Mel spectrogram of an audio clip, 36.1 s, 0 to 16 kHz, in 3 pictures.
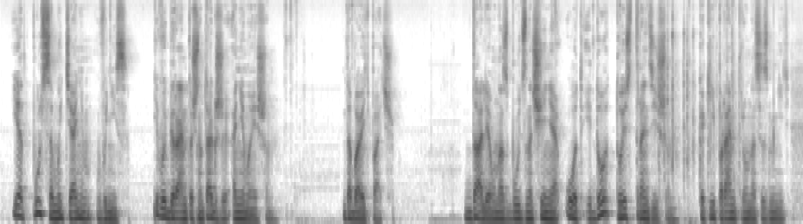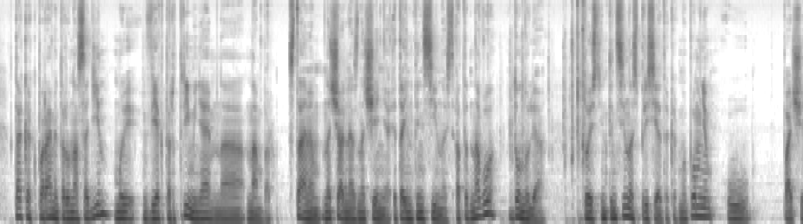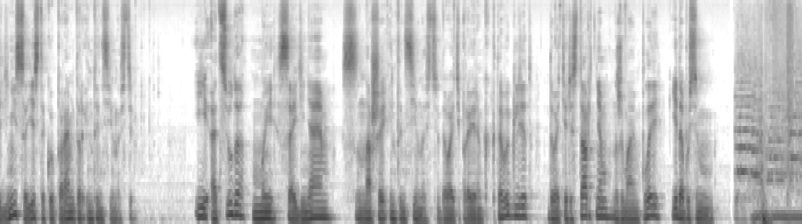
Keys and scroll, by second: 9.5-10.7 typing, 10.7 Return, 18.6 Up, 19.4 Down, 19.6 ', 20.4 BackSpace, 20.5 Return.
